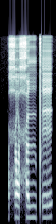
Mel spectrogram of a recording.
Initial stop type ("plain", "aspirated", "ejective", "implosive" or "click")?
ejective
